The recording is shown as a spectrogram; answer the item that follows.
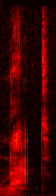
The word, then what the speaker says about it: gnat: sneak in on us G followed by an N says so that will always be silent some examples like Nat it's a nasty little gnat or final position sign we don't hear the G just the n continuing with lesson 24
